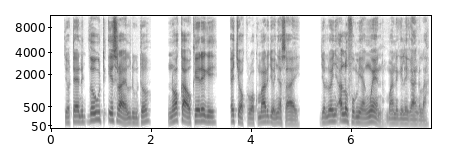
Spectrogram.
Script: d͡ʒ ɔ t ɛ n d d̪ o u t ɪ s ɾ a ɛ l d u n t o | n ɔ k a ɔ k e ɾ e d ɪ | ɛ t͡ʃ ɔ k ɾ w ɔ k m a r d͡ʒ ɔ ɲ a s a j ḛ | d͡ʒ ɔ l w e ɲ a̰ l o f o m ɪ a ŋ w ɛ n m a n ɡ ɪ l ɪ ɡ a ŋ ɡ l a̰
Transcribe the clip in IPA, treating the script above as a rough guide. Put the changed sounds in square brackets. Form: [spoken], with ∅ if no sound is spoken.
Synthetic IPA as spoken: d͡ʒ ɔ t ɛ n d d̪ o u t ɪ s ɾ a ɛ l d u [∅] t o | n ɔ k a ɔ k e ɾ e [ɡ] ɪ | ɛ t͡ʃ ɔ k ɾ w ɔ k m a r d͡ʒ ɔ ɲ a s a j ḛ | d͡ʒ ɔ l w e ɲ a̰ l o f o m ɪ a ŋ w ɛ n m a n ɡ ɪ l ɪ ɡ a ŋ ɡ l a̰

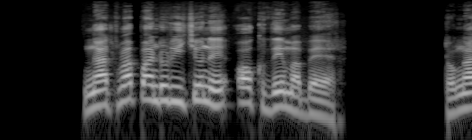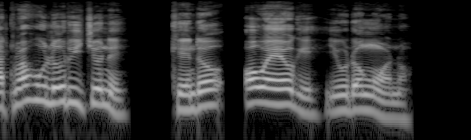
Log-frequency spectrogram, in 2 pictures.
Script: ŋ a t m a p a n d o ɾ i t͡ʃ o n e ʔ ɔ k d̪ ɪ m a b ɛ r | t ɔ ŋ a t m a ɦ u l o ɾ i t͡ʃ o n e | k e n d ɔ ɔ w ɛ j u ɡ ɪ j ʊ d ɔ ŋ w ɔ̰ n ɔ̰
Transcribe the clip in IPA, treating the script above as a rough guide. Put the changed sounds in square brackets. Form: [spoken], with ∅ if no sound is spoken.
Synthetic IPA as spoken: ŋ a t m a p a n d o ɾ i t͡ʃ o n e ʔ ɔ k d̪ ɪ m a b ɛ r | t ɔ ŋ a t m a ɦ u l o ɾ i t͡ʃ o n e | k e n d [o] ɔ w ɛ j [ɔ] ɡ ɪ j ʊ d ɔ ŋ w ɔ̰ n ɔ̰

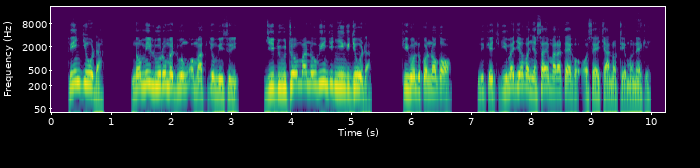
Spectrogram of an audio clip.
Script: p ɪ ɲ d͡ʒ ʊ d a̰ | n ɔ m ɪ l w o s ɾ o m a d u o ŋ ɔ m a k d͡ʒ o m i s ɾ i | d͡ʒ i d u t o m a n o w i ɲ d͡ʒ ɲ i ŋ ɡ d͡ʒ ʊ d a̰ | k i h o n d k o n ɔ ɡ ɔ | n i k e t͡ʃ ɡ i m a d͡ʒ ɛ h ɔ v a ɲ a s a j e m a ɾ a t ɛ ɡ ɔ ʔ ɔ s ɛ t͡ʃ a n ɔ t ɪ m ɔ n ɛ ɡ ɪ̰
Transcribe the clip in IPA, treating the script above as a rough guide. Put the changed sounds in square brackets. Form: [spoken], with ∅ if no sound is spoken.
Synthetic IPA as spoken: p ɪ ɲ d͡ʒ ʊ d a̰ | n ɔ m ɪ l w o [∅] ɾ o m a d [w] o ŋ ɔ m a k d͡ʒ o m i s ɾ i | d͡ʒ i d u t o m a n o w i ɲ d͡ʒ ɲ i ŋ ɡ d͡ʒ ʊ d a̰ | k i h o n d k o n ɔ ɡ ɔ | n i k e t͡ʃ ɡ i m a d͡ʒ ɛ h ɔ v a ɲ a s a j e m a ɾ a t ɛ ɡ ɔ ʔ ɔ s ɛ t͡ʃ a n ɔ t ɪ m ɔ n ɛ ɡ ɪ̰

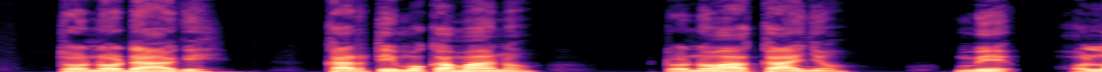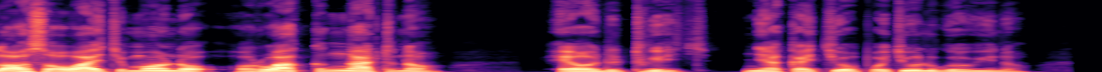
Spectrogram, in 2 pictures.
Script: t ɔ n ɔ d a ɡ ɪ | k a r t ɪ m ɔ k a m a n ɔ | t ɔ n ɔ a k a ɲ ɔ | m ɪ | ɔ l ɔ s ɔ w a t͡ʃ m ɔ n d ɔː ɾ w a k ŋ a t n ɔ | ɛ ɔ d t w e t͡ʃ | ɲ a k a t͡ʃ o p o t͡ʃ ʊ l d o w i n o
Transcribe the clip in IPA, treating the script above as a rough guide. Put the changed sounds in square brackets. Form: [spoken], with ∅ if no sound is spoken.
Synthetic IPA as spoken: t ɔ n ɔ d a ɡ ɪ | k a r t ɪ m ɔ k a m a n ɔ | t ɔ n ɔ a k a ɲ ɔ | m ɪ | ɔ l ɔ s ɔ w a t͡ʃ m ɔ n d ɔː ɾ w a k ŋ a t n ɔ | ɛ ɔ d t w e t͡ʃ | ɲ a k a t͡ʃ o p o t͡ʃ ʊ l [ɡ] o w i n o

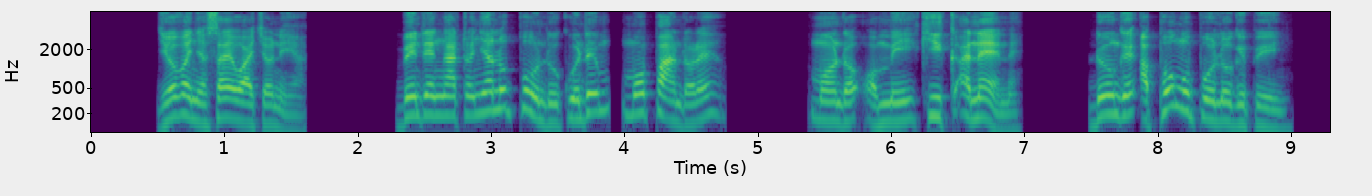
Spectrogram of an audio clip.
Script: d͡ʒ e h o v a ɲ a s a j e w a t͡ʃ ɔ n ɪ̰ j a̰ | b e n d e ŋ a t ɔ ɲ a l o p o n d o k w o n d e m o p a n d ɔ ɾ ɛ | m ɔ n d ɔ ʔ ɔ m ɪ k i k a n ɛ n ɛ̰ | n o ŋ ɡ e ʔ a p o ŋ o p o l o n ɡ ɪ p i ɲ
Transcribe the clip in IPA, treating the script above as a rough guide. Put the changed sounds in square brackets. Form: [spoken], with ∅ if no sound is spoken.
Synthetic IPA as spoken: d͡ʒ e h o v a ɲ a s a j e w a t͡ʃ ɔ n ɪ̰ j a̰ | b e n d e ŋ a t ɔ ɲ a l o p o n d o k w o n d e m [ɔ] p a n d ɔ ɾ ɛ | m ɔ n d ɔ ʔ ɔ m ɪ k i k a n ɛ n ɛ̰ | [d] o ŋ ɡ e ʔ a p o ŋ o p o l o [∅] ɡ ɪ p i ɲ

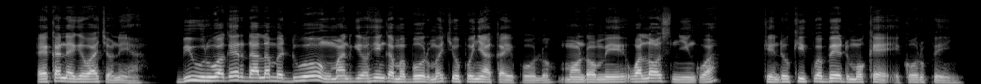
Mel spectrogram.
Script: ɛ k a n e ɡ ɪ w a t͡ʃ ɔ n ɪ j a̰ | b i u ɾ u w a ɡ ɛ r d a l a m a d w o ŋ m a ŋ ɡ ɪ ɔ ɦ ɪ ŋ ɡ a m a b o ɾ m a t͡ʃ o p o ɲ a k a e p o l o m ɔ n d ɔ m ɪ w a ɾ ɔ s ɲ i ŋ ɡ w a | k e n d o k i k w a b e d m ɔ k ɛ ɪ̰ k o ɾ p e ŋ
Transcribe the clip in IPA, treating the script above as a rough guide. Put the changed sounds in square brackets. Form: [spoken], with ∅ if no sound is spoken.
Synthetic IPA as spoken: ɛ k a n [ɛ] ɡ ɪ w a t͡ʃ ɔ n ɪ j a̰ | b i u ɾ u w a ɡ ɛ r d a l a m a d w o ŋ m a [n] ɡ ɪ ɔ ɦ ɪ ŋ ɡ a m a b o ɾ m a t͡ʃ o p o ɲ a k a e p o l o m ɔ n d ɔ m ɪ w a [l] ɔ s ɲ i ŋ ɡ w a | k e n d o k i k w a b e d m ɔ k ɛ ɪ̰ k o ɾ p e [ɲ]

